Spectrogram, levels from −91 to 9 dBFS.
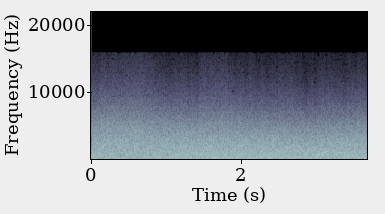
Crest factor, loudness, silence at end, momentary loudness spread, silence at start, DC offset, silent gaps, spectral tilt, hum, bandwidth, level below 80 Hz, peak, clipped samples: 10 dB; -14 LUFS; 0 s; 1 LU; 0 s; under 0.1%; none; -3 dB/octave; none; 16 kHz; -34 dBFS; -6 dBFS; under 0.1%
